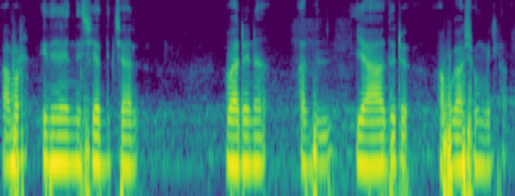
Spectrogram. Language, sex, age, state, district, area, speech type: Malayalam, male, 18-30, Kerala, Idukki, rural, spontaneous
